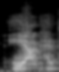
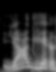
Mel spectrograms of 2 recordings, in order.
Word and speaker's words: Jag heter: It's Jag heter Stuart, pronounced Yetter Stuart.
